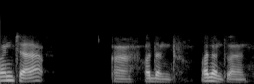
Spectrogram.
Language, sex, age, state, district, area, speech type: Sanskrit, male, 18-30, Karnataka, Chikkamagaluru, urban, conversation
